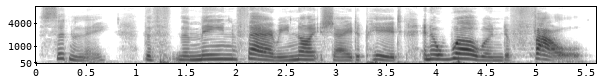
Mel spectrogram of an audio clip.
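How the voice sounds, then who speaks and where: A woman's voice: on the high side, unhurried, creaky, fairly bright tone. A woman primary school teacher reading a story expressively, with explanatory asides for young children.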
